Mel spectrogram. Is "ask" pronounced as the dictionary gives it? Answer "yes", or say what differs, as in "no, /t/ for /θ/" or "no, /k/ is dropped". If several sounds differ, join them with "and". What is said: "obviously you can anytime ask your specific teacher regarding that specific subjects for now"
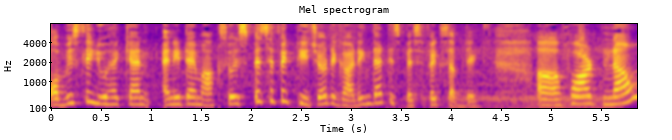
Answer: no, /s/ is dropped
